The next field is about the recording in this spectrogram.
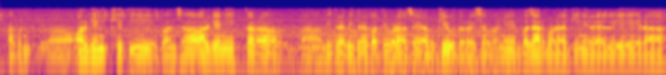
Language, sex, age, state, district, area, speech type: Nepali, male, 30-45, West Bengal, Darjeeling, rural, spontaneous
